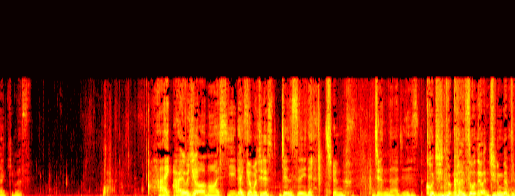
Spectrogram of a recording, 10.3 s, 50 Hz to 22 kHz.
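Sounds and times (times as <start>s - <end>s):
speech: 0.0s - 0.6s, 3.2s - 10.2s
sip of filtered water: 0.7s - 3.2s.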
